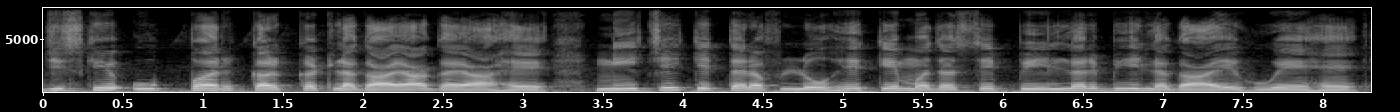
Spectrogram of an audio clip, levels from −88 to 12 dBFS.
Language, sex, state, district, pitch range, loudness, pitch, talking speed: Hindi, male, Jharkhand, Ranchi, 145-175 Hz, -14 LUFS, 165 Hz, 130 wpm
